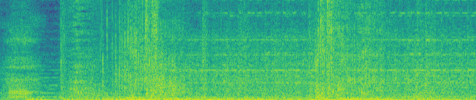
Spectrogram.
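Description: Cartoon fight sound effects: a run of loud booming hits and swooshes, several in two seconds, over background action music.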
